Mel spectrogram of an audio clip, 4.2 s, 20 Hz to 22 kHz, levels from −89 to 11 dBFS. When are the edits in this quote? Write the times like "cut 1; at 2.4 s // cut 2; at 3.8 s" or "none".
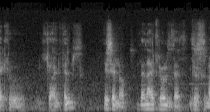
cut 1; at 2.6 s

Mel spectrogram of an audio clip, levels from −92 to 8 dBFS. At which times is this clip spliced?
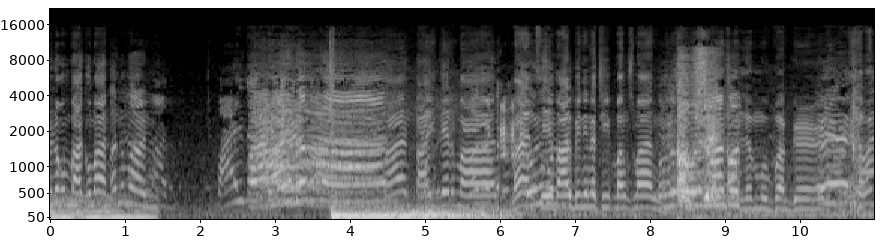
cut 1; at 6.0 s // cut 2; at 9.2 s

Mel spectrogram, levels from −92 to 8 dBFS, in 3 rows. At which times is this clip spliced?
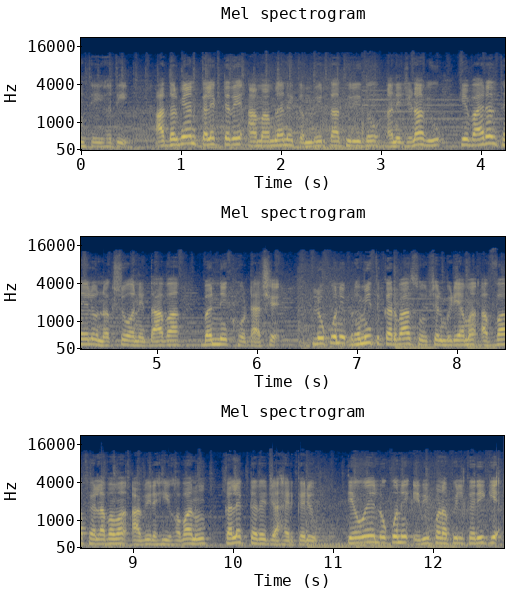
cut 1; at 1.8 s

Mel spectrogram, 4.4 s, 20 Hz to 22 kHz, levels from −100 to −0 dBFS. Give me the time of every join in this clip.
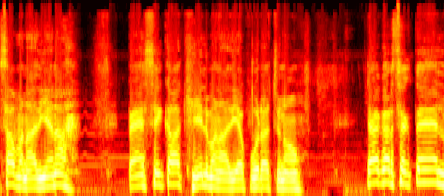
none

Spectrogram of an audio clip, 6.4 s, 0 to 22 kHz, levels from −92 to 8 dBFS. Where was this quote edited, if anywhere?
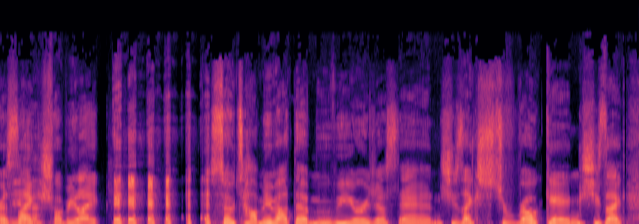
cut 1; at 1.0 s

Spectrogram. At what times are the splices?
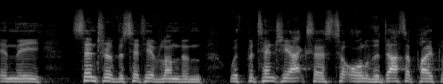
none

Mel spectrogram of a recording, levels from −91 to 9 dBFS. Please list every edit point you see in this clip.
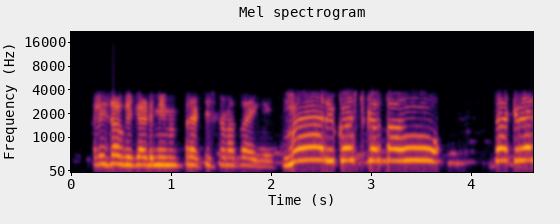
none

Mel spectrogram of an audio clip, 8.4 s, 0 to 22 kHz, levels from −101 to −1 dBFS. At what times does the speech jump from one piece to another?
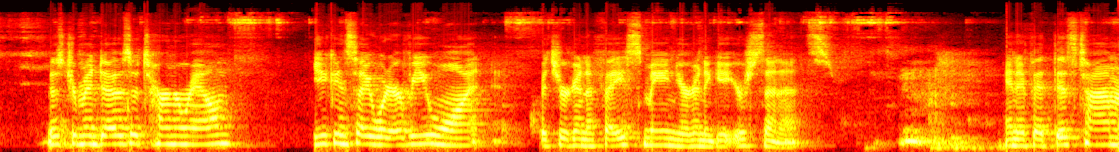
none

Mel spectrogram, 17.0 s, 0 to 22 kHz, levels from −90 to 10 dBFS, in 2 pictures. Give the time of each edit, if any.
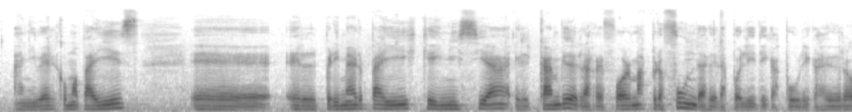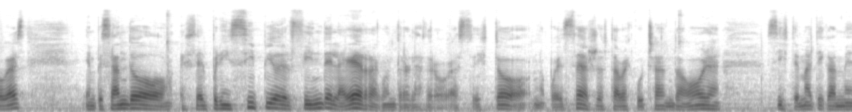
cut 1; at 9.4 s

